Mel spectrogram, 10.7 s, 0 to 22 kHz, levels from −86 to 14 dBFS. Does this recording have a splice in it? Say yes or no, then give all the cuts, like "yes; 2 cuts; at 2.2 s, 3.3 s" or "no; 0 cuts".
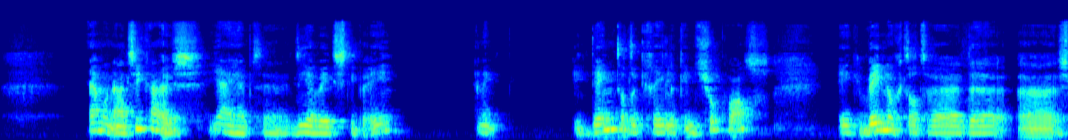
no; 0 cuts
